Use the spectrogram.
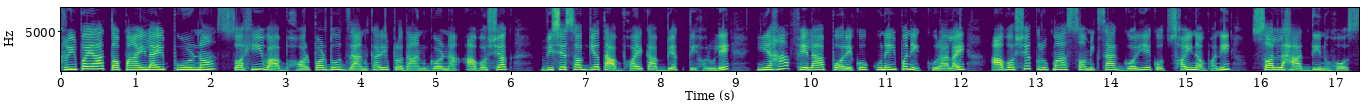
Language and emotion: Nepali, neutral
